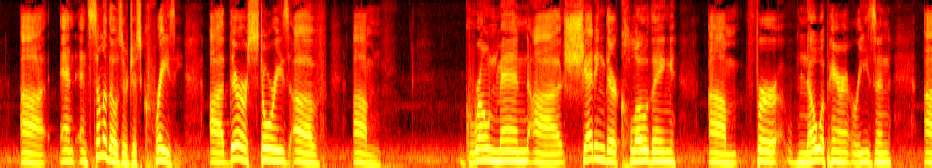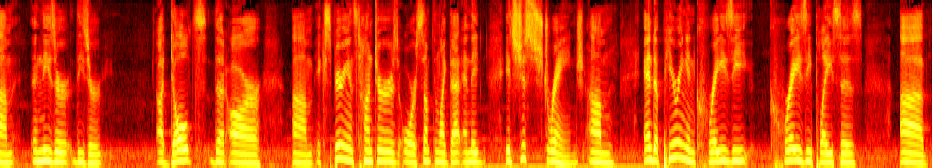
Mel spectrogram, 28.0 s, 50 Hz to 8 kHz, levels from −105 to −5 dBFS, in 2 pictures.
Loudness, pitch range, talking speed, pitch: -24 LUFS, 155-185 Hz, 120 wpm, 170 Hz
